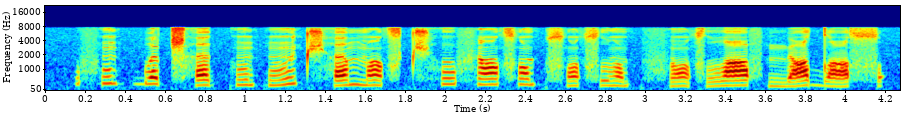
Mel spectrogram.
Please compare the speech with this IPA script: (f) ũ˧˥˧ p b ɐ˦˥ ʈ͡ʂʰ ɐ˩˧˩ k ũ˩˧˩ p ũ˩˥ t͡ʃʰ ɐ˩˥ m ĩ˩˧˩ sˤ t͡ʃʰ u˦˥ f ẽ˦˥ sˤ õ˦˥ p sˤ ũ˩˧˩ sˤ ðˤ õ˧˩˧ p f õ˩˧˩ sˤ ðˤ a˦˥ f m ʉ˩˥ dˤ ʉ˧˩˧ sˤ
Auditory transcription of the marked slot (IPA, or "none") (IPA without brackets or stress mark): f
